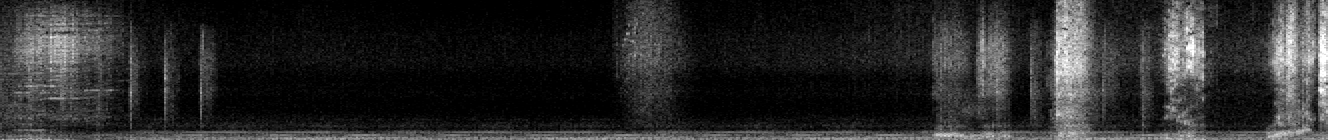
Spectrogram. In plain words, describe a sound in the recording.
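A glowing energy crystal hums steadily and pulses.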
